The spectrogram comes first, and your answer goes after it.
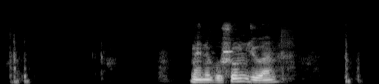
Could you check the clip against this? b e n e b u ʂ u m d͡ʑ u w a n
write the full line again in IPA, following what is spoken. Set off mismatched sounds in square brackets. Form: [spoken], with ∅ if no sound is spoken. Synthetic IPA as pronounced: [m] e n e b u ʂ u m d͡ʑ u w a n

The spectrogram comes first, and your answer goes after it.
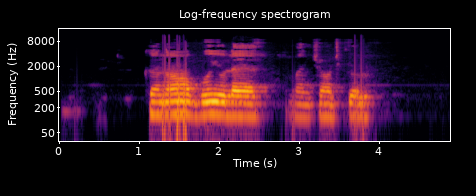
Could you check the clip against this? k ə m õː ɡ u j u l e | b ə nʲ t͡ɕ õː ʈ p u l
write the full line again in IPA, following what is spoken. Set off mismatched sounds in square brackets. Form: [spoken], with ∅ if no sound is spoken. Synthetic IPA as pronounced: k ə [n] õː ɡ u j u l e | [m] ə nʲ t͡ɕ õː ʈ [k] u l

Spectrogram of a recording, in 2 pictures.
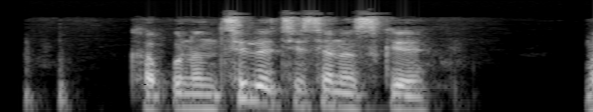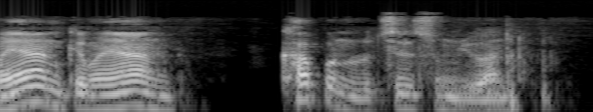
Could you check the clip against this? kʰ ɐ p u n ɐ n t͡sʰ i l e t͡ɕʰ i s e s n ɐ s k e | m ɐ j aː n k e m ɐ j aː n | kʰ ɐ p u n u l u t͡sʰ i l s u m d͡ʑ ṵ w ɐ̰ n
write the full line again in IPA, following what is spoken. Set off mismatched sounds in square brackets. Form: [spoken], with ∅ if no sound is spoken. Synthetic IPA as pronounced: kʰ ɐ p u n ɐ n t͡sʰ i l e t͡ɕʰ i s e [∅] n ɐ s k e | m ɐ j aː n k e m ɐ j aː n | kʰ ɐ p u n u l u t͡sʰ i l s u m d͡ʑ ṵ w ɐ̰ n

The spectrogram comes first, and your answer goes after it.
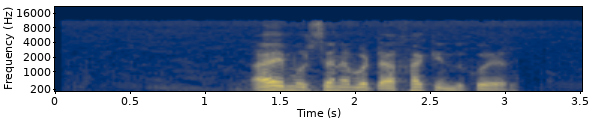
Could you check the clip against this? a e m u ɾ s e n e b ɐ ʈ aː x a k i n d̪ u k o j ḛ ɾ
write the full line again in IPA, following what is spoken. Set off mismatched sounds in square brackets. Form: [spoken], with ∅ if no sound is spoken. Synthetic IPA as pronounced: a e m u ɾ s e n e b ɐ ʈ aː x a k i n d̪ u k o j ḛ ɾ

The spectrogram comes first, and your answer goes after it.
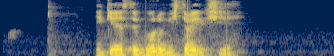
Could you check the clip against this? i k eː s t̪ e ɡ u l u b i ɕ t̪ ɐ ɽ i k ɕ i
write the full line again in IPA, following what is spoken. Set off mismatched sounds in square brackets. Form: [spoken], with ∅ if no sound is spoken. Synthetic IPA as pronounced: i k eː s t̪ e ɡ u [ɾ] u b i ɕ t̪ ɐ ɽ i k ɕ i

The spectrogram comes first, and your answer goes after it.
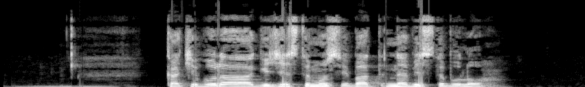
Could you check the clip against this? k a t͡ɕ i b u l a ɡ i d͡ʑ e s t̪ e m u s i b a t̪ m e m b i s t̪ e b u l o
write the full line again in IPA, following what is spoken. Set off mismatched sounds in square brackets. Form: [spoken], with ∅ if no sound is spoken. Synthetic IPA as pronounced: k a t͡ɕ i b u l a ɡ i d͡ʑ [i] s t̪ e m u s i b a t̪ [n] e [∅] b i s t̪ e b u l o

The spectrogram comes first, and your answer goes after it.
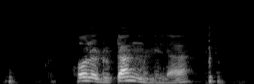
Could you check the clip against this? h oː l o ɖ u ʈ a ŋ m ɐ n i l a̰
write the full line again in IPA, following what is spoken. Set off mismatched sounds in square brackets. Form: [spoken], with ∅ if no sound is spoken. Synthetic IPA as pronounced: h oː l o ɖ u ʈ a ŋ m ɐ n i l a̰

